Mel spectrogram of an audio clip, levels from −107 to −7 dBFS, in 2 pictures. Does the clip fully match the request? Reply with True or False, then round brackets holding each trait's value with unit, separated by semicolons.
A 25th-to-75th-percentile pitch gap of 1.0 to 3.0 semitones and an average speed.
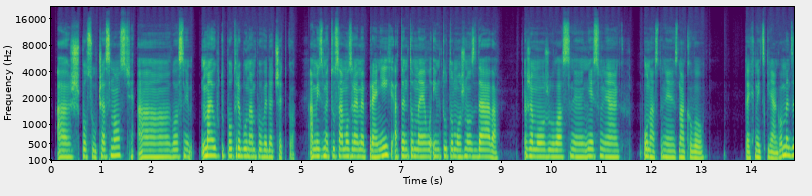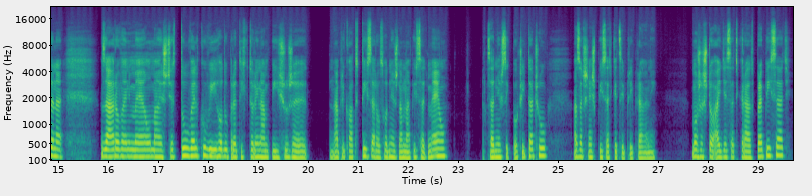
True (2.5 semitones; 155 wpm)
